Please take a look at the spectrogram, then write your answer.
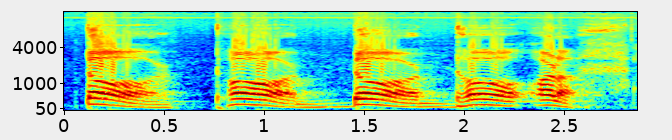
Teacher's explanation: बोल ही नहीं पाओगे क्योंकि ये जीभ से निकलता है, जीभ जाकर ऊपर मुड़ती है, मुड़ कर ऐसे फेंकती है आवाज को, टक टक की आवाज आती है, ट ठ, यानी कि वो मुर्दा से मतलब मुड़ मुड़ कर आ रही है।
